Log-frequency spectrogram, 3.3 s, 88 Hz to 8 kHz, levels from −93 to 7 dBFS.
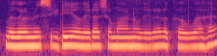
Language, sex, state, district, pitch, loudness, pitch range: Hindi, female, Bihar, Muzaffarpur, 205 Hz, -13 LUFS, 200-210 Hz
